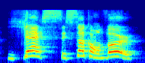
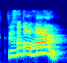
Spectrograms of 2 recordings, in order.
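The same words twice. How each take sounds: First: Loud, drawn-out approval; emphatic cheer. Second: High-pitched, excited cheer; excited squeal. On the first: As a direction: cheer it loudly, stretching it out. Cheering on the chat's answers. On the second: Repeats the cheer, higher. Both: Real, not acted.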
